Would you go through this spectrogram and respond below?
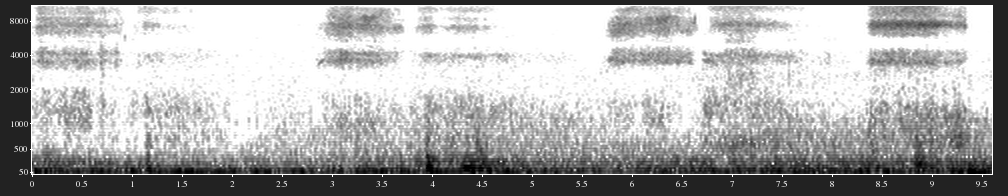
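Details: Sleeping dog snoring heavily, rough wheezy breaths repeating about every second or two, with bursts of hissing high noise recurring through the recording.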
